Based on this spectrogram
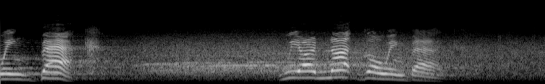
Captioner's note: applause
